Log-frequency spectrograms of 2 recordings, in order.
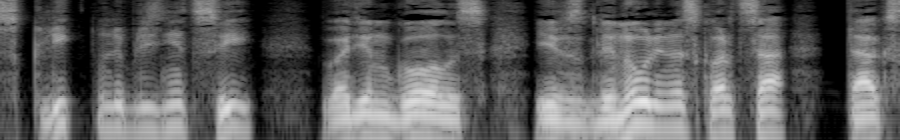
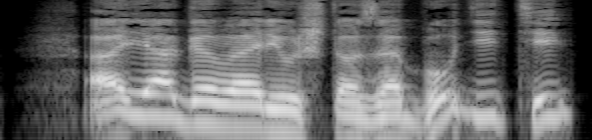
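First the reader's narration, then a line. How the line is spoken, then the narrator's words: Laughing starling. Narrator (Russian): рассмеялся скворец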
